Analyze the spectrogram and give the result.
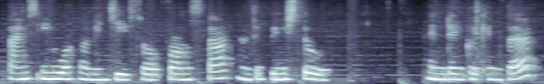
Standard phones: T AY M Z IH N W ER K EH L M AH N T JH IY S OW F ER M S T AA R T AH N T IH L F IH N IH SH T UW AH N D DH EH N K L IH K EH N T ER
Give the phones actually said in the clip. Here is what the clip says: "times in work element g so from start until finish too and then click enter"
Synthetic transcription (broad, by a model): T AY M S IH N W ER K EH M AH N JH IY S OW F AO M S T AA R T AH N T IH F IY N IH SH T UW AH N D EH N K L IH K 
